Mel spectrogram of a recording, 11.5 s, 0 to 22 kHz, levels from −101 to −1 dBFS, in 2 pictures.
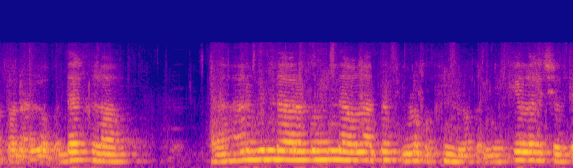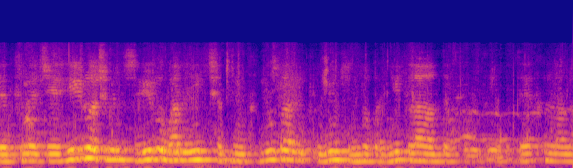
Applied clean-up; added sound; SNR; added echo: neural separator model SepFormer DNS4.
